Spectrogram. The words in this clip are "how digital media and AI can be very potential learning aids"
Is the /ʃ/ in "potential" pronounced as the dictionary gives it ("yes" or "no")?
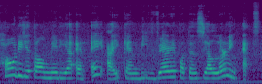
no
